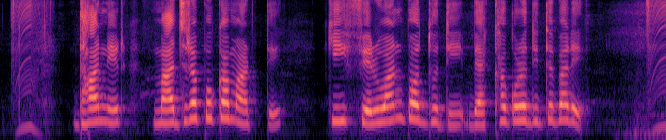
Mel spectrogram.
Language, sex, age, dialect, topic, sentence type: Bengali, female, 18-24, Standard Colloquial, agriculture, question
